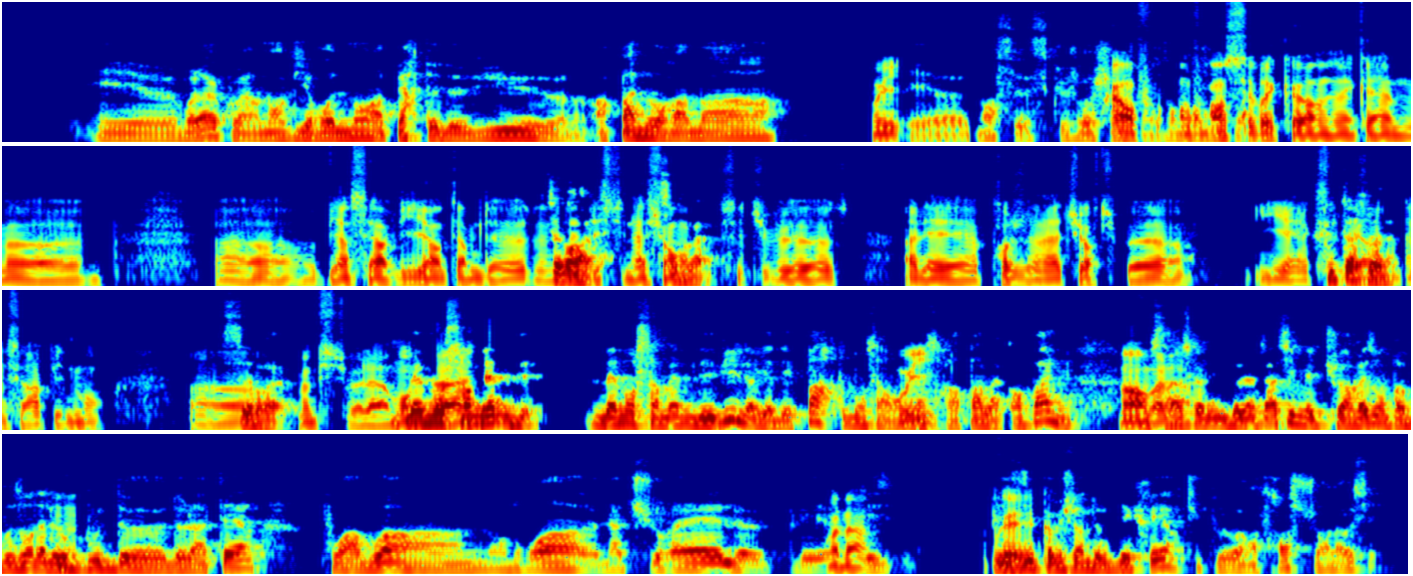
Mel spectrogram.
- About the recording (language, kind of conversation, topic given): French, unstructured, As-tu un endroit dans la nature que tu aimes visiter souvent ?
- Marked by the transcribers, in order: tapping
